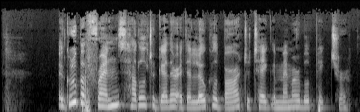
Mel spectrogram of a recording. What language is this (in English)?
English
